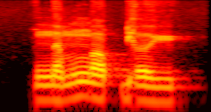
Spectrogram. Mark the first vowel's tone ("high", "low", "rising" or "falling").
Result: rising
